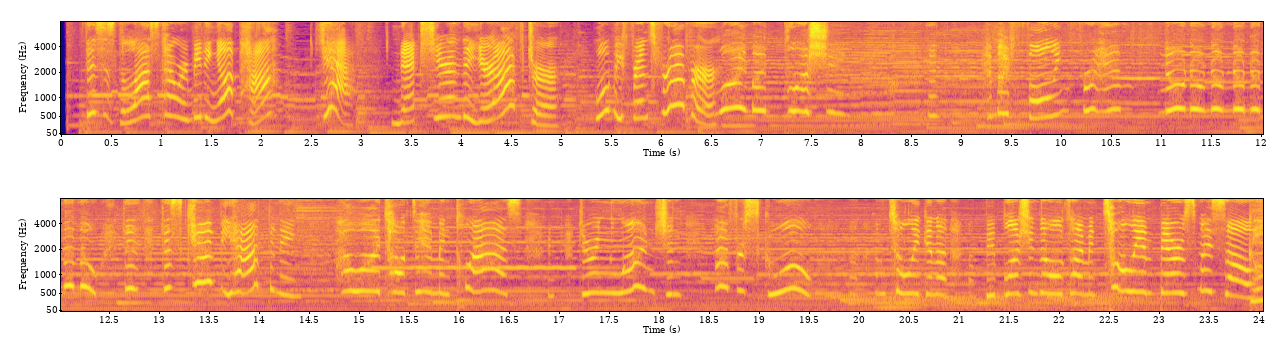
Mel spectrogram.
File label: Animation VO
